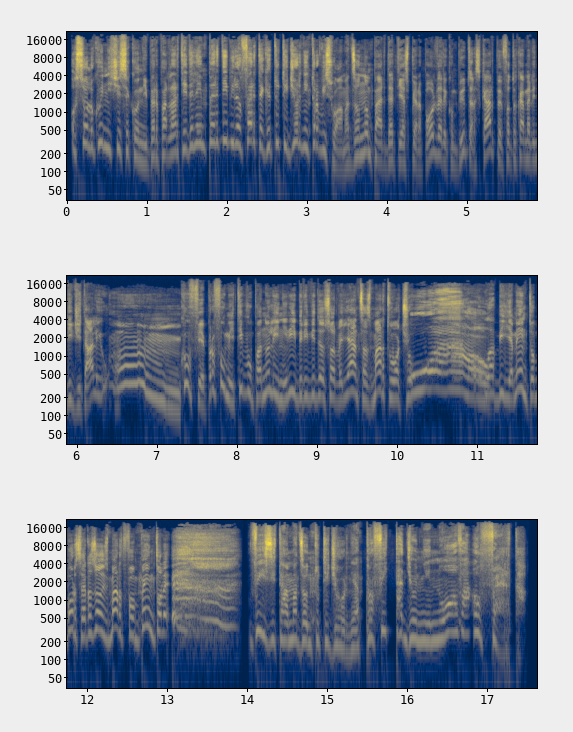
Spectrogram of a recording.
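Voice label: Italian, male; Amazon Week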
